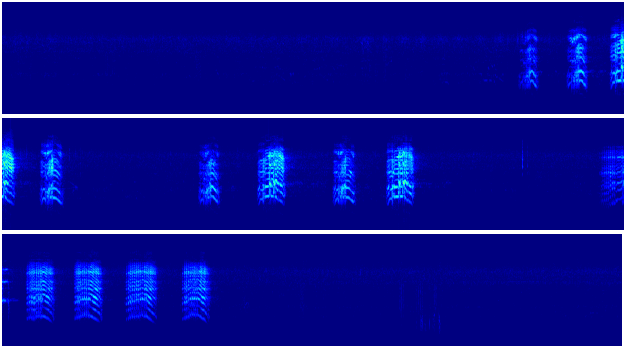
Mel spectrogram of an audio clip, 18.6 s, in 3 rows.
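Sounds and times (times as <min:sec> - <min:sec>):
Amazon parrot squawking: 0:05.2 - 0:06.8, 0:08.2 - 0:10.4, 0:12.2 - 0:14.6.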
